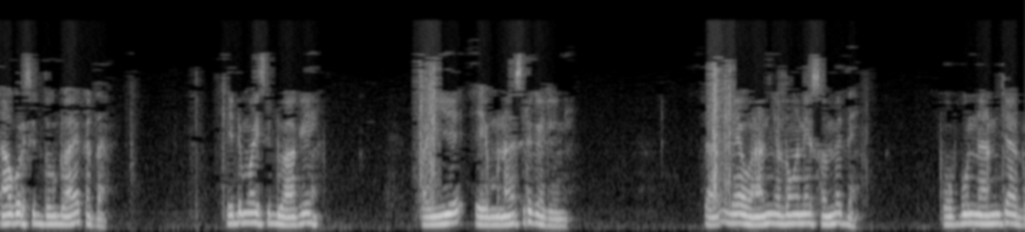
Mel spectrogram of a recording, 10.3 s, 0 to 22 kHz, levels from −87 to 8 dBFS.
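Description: Throughout the speech there is a ringing, washy smear with a hiss that breathes along with the voice, and nothing above 15.5 kHz. This is likely WMA compression, heavily damaged by long transform blocks and a bitrate that fits roughly 24 kbps.

From 4.21 to 4.37 s, and again from 7.13 to 7.32 s just before "neyeu naa ninche ltung'ana", dense, uneven scratching bursts sit only slightly below the speech. This cable scratch noise likely comes from a worn cable or connector being moved.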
